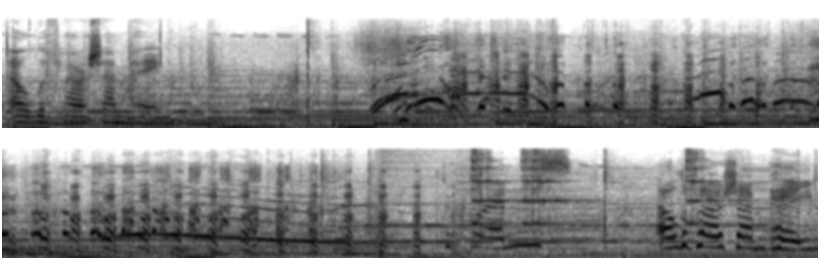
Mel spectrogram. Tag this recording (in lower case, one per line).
music
speech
